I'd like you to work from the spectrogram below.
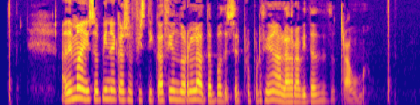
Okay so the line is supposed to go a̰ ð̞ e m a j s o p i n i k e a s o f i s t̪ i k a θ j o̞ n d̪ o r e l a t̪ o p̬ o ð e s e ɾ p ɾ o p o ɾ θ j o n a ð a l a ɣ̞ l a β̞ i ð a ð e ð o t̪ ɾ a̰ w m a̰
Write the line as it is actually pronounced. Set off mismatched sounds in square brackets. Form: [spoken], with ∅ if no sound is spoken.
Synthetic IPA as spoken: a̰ ð̞ e m a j s o p i n [a] k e a s o f i s t̪ i k a θ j o̞ n d̪ o r e l a t̪ o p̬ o ð e s e ɾ p ɾ o p o ɾ θ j o n a ð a l a ɣ̞ [ɾ] a β̞ i ð a ð e ð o t̪ ɾ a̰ w m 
